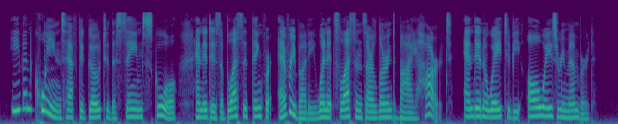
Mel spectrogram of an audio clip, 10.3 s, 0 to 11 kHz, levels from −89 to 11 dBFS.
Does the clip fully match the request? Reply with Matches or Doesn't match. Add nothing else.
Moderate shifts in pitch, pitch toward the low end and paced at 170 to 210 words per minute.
Doesn't match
